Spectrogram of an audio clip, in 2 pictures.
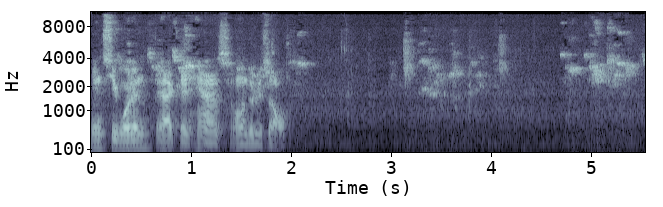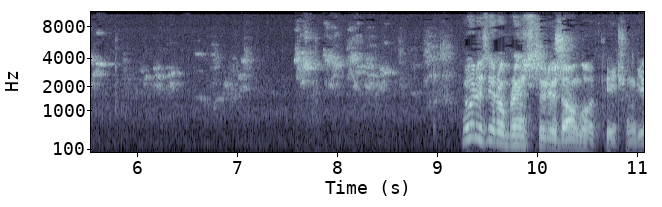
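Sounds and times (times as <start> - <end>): bird chirping: 0.0 - 10.5.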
